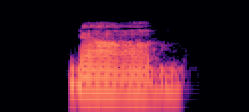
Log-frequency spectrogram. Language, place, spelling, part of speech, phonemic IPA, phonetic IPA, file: Hindi, Delhi, नाम, noun, /nɑːm/, [nä̃ːm], LL-Q1568 (hin)-नाम.wav
- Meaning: 1. name 2. name, fame, reputation 3. the divine name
